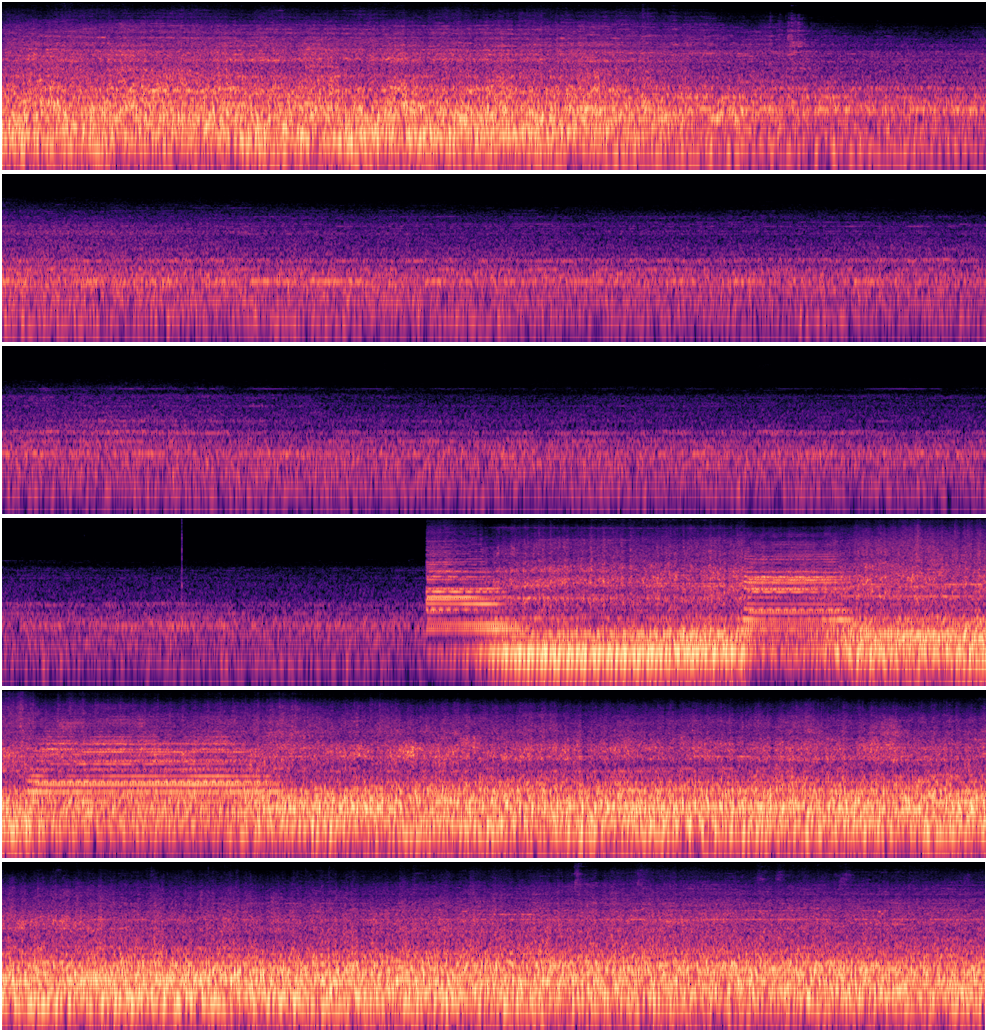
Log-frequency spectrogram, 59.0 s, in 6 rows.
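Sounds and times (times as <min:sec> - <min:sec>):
distant freight train rumble: 0:00.0 - 0:59.0
locomotive horn blasts: 0:33.8 - 0:35.0, 0:36.9 - 0:38.1, 0:39.6 - 0:42.0.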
